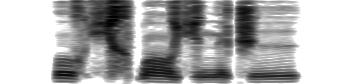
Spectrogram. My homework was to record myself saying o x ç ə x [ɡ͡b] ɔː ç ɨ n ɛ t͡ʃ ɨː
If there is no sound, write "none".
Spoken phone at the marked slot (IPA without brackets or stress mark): ɓ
